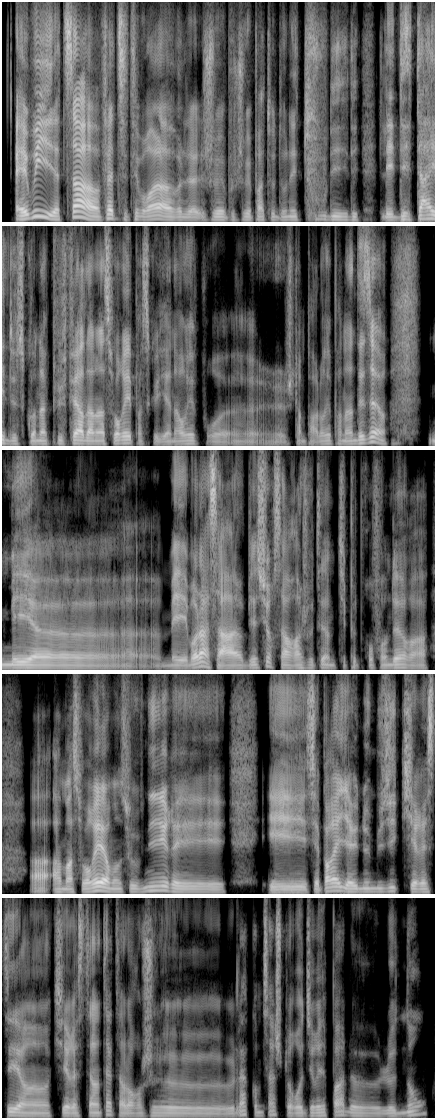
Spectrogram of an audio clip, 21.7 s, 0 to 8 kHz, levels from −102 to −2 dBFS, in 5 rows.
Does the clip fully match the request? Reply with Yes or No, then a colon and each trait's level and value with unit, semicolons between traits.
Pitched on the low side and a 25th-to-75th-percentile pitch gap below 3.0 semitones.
Yes: low, 100 Hz; narrow, 2.5 semitones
